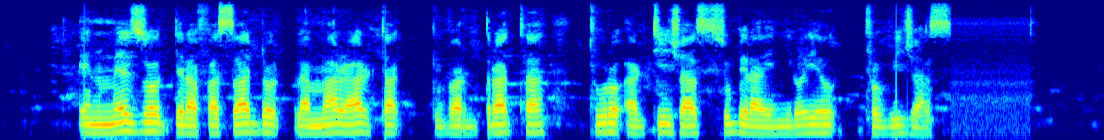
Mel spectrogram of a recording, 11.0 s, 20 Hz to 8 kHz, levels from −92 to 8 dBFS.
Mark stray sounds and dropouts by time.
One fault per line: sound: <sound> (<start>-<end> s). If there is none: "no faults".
no faults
